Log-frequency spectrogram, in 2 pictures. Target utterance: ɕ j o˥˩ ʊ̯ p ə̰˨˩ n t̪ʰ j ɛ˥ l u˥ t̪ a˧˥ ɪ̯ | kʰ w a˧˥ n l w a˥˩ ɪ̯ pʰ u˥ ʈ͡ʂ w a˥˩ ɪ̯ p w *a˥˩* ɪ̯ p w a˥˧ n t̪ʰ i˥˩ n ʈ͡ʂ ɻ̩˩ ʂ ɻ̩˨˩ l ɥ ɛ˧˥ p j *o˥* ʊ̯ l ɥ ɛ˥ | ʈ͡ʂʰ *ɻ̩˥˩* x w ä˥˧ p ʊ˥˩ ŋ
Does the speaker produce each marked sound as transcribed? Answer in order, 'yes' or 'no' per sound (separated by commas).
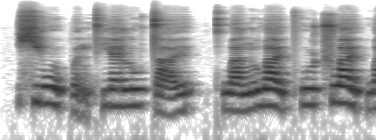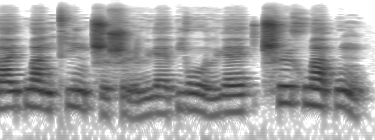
no, no, no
